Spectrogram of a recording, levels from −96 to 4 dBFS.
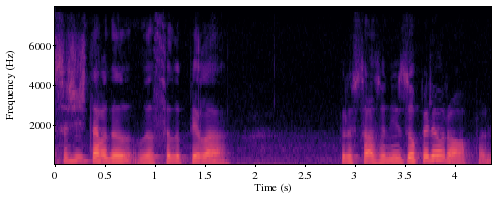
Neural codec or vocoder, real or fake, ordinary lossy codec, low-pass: none; real; none; none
